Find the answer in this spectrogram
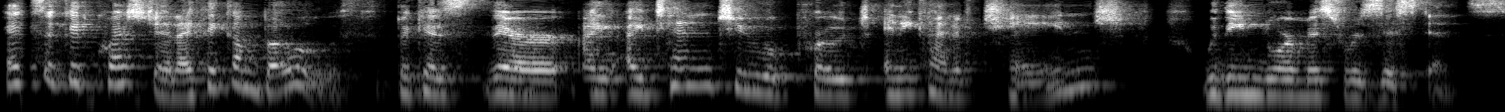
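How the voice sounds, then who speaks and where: A woman speaks with a New York accent. Her intonation is lively. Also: medium pitch for a woman, moderate pace. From New York (Brooklyn, Queens). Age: 50s. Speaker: designer and podcast host. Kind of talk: interview.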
